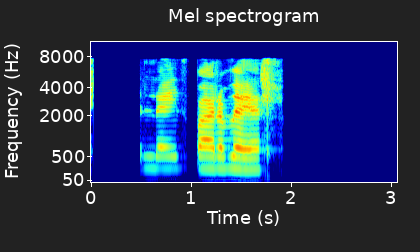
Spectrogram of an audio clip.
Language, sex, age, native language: Icelandic, female, 9, Icelandic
